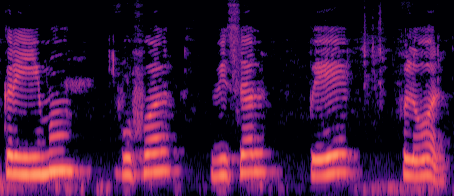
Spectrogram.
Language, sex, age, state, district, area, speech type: Punjabi, female, 18-30, Punjab, Barnala, rural, spontaneous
